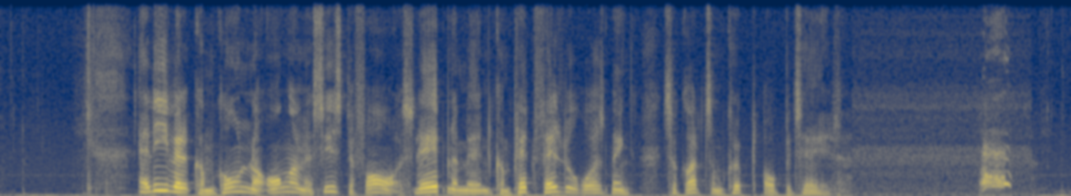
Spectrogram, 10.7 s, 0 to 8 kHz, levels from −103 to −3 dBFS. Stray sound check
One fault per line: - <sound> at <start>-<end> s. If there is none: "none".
- bark at 9.8-10.1 s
